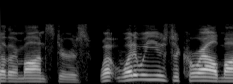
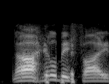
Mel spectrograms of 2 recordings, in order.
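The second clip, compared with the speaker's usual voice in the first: put-on Scottish accent, spoken much louder; 4 dB louder than usual. Retelling what she said back to Wizard Shazam, in her Scottish accent. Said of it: "In her Scottish accent".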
